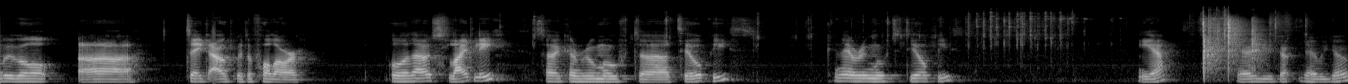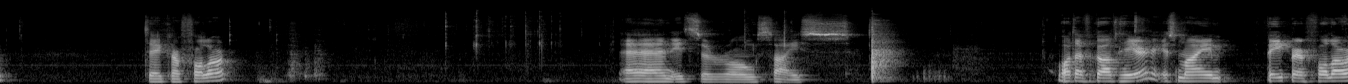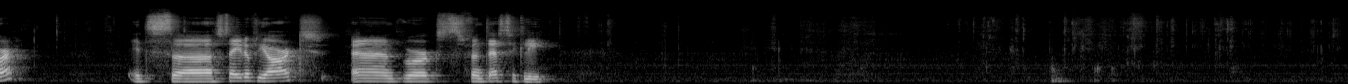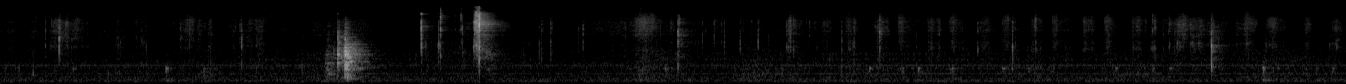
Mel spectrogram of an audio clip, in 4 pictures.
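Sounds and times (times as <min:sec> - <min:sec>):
soft rustle: 0:32.7 - 0:43.7.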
